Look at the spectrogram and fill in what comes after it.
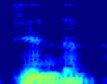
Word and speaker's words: Genna: am I saying it right? G-E-N-N-A, Genna? Genna? I got to say what the Genna, Genna, Genna. Genna, yeah.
